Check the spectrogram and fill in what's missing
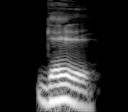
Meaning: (adjective) shrill; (particle) emphasis and question marker particle; asks for confirmation; right?; eh?; isn't it, innit?
- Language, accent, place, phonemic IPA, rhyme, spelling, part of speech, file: German, Germany, Berlin, /ɡɛl/, -ɛl, gell, adjective / particle, De-gell.ogg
